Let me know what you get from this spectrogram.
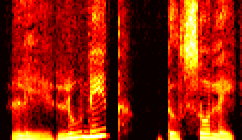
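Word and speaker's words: les lunettes de soleil: আমরা ব্যবহার করি সেটা সানগ্লাস, এবং তার ফ্রেঞ্চ উচ্চারণ হলো লে লুনেট দো সোলেই।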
